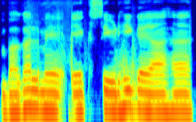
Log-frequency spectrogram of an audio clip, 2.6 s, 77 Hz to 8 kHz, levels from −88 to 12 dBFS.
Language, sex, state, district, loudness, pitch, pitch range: Hindi, male, Jharkhand, Garhwa, -13 LUFS, 120 Hz, 115-125 Hz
